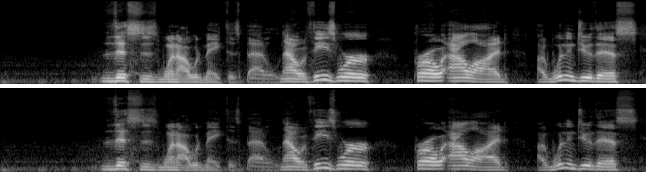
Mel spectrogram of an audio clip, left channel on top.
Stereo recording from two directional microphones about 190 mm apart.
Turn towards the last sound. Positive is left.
turn(degrees=60)  # may be behind; listen again after turning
